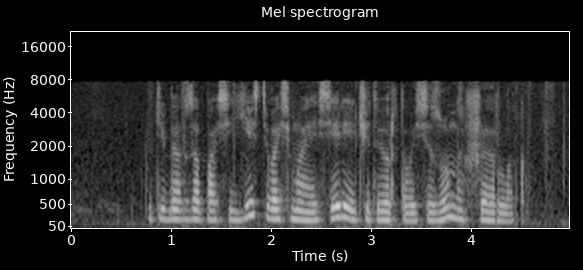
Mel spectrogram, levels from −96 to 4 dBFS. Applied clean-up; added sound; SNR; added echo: none; none; none; none.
